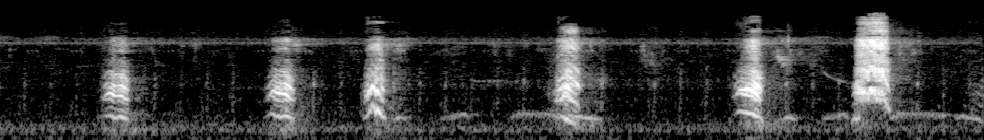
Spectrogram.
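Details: A Great myna chick being fed by its mother gives six harsh, raspy squawks at uneven intervals of roughly half a second to a second, over a steady high thin whine in the background.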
